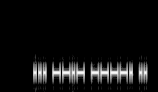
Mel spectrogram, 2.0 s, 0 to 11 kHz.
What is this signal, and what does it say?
Morse code, heard as a keyed tone, about 40 wpm, 700 Hz. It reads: SQ9I
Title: DXCC-100 Call Signs - 4 Characters - Repeated 3x - 40wpm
